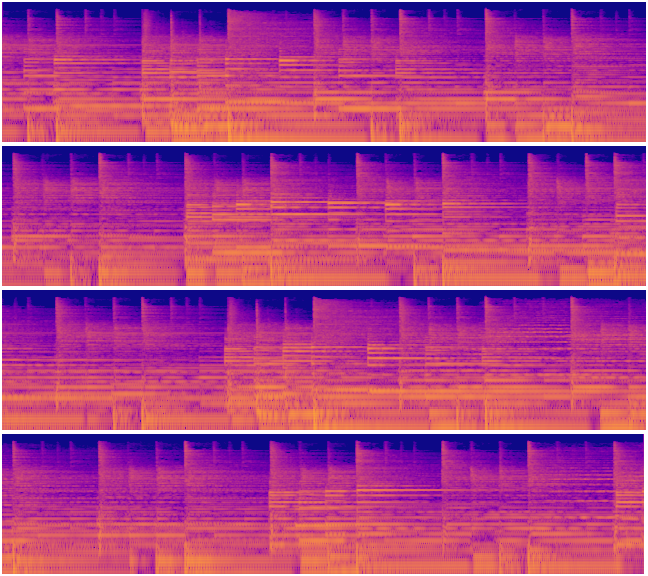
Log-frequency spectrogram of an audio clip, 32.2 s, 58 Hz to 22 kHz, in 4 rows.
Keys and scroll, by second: 26.2 Return.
